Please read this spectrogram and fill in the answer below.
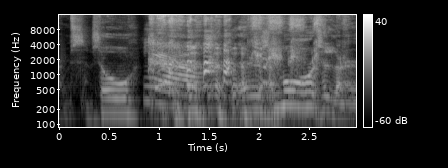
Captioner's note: everyone laughs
